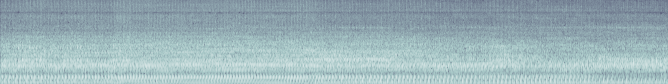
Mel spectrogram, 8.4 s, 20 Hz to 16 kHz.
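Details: Honda GX390 13 HP single-cylinder rock crusher motor, just rebuilt, test run on a trailer: a loud, steady putter at a slightly fast idle (idle seemingly set a little high), even and unbroken with no knocks or misses; runs fine.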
